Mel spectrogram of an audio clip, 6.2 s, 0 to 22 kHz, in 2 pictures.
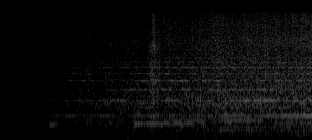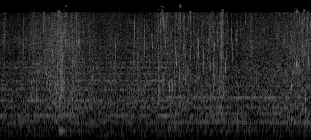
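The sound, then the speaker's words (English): Water laps and sloshes steadily around a boat carrying Alexander Hamilton and Aaron Burr down the Hudson River at dawn on July 11, 1804, headed to Weehawken, New Jersey. The wash is continuous, swells slightly louder as it goes on, and there are no voices. “On July 11, 1804, Alexander Hamilton and Aaron Burr floated down the Hudson River at the crack of dawn, headed to Weehawken, New Jersey.”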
